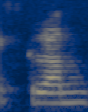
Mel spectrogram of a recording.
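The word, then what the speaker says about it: crumb: यहाँ पे हम कम की तरह ही क्रम को बोलेंगे, ब को ज्यादा प्रोनाउंस नहीं करेंगे. सो इट is rhyming word for come.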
